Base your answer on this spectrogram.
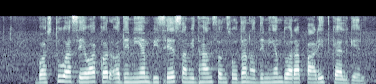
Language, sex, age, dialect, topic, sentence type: Magahi, male, 25-30, Western, banking, statement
